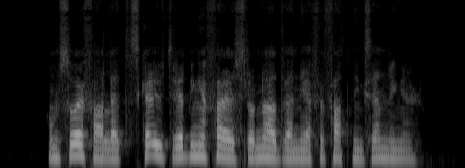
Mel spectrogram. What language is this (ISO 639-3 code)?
swe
